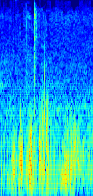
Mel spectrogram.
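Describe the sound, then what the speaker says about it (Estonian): Wind gusting on a rainy beach in Tenerife, buffeting the microphone in loud, rumbling bursts across a short stretch, with no speech. "Tuuline on ka."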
